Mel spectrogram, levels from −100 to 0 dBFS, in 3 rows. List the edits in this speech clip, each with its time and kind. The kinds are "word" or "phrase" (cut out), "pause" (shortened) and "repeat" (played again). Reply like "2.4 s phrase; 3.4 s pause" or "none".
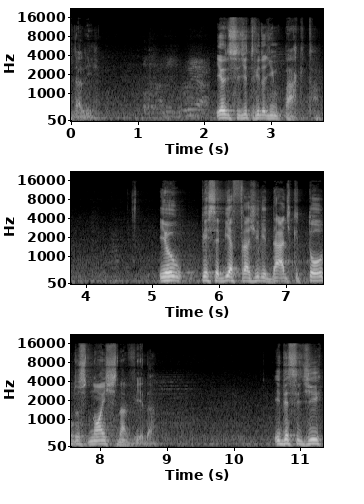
2.1 s pause; 2.7 s word; 5.7 s pause; 8.2 s word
